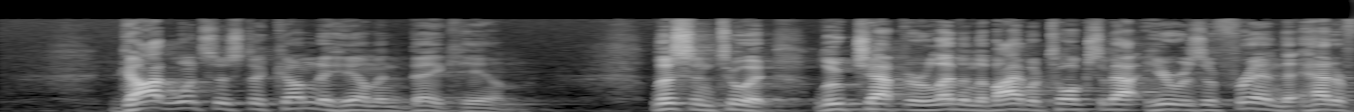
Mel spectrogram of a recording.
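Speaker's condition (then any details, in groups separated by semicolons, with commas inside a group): No condition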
